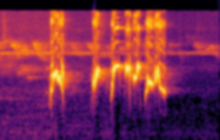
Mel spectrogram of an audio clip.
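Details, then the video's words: Trained decoy red-whiskered bulbul calling wild birds: a single note followed by a rapid run of four or five bright, looping whistled notes, loud and clear against a quiet background. "Chào mào mồi HÓT CHÉ GỌI BỔI CĂNG ĐÉT"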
